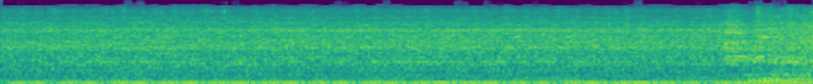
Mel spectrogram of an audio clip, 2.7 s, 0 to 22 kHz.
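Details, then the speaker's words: 1968 Chrysler Newport V8 with electric fuel pump, pressure holding 6 to 6.5 psi, the wanted range for its 750 carburetor: steady idle, then a quick clean rev on the throttle blip that settles without stumbling; healthy. "throttle see a little bit so it's hanging between 6 and 6 and 12 lb"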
